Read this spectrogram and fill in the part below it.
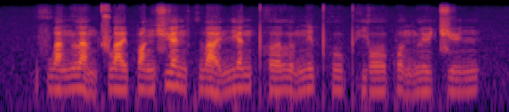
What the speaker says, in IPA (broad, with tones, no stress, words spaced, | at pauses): fwa˨˦nla̰˨˩nʈ͡ʂwa˨˦ɪ̯pɑ˨˦ŋ ɕɥɛ˥˨nkwa̰˨˩ɪ̯ n̪jɛ˦n pʰɤ˨˦lṵ˨˩n̪i˦ pʰu˨˦pʰjo˨˦ʊ̯pɤ̰˨˩ŋly˨˦ t͡ɕy˨˦n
